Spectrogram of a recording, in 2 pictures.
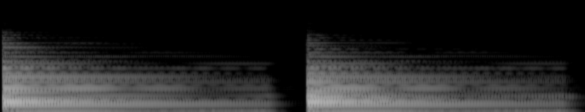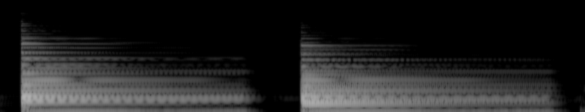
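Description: Four sustained chords played in C, a progression ending on a D minor seven flat five half-diminished chord: each chord is struck once and slowly decays over about three seconds before the next, moderately quiet with no other sound.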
